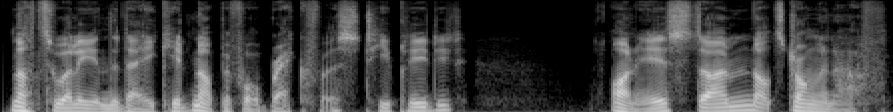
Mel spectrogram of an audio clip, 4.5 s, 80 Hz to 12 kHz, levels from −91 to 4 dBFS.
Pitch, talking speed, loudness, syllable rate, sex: 105 Hz, 230 wpm, -21 LUFS, 6.6 syllables/s, male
